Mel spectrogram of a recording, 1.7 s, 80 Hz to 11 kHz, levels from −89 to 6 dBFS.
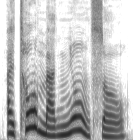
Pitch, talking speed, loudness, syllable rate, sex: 235 Hz, 145 wpm, -14 LUFS, 3.4 syllables/s, female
